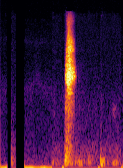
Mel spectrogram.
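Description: A single short, sharp breathy burst from a person near the microphone, a little over a second in, over faint background noise.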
